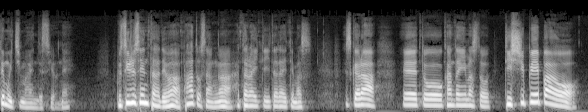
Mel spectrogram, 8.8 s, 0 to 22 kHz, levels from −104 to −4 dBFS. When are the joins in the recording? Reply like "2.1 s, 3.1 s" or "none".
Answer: 1.6 s, 5.0 s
